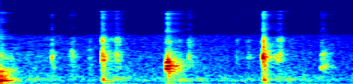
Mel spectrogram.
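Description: Typing on a computer keyboard: a handful of single keystrokes at irregular intervals as a command is entered.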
